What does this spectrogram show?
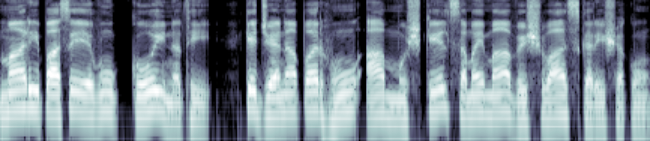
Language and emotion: Gujarati, sad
